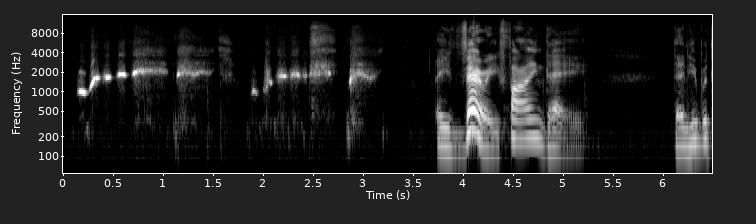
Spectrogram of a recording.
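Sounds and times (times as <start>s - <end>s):
person whistling a bird-like song phrase: 0.1s - 3.2s
speech: 3.7s - 5.3s, 6.1s - 6.4s.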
